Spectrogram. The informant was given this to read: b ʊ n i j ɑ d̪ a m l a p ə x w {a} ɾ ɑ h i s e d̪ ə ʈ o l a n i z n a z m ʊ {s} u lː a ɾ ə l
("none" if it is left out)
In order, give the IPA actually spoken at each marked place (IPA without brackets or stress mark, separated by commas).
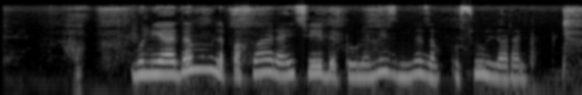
ɑ, s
